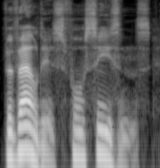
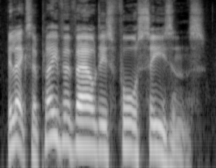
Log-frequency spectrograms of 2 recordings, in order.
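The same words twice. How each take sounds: First: Lightly mimicked, slow announcement; smart speaker reply. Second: Higher, louder imitated command. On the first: Alexa announces the classical piece, in a slow imitated reply. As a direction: read it back slowly like an assistant. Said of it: "it'll go". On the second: User asks Alexa for classical music, as a raised command. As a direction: address the machine up and loud. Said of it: "If you say to it".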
